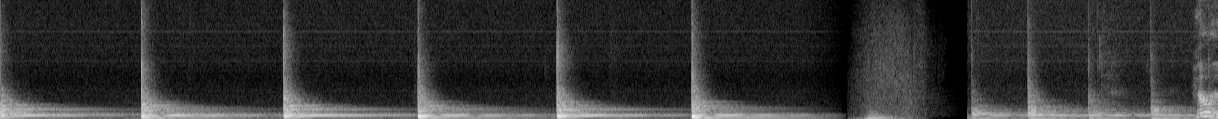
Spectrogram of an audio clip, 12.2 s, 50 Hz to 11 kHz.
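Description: Treble strokes on a Remo Thinline frame drum's synthetic head: the tip of the fourth finger flicks the edge with the wrist, making single even strokes about one every 1.4 seconds. Each one rings with a clear pitched overtone and fades. After a short hiss and a break about three-quarters of the way in, softer strokes come about twice as fast.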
